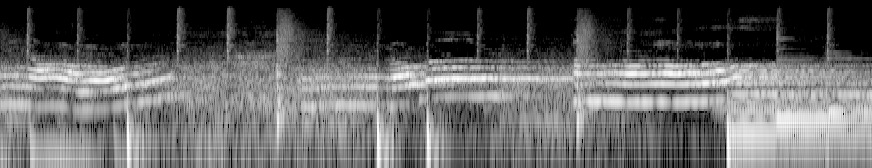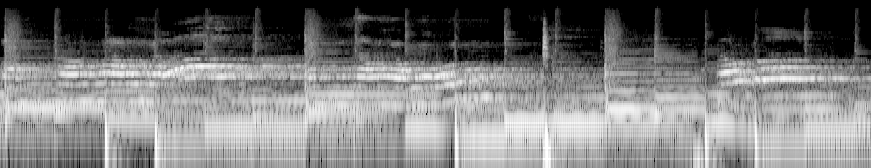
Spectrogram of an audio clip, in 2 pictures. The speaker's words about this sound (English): But anyway, he took this cat and put music to it. I'll play you a little sample of it. Here you go.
